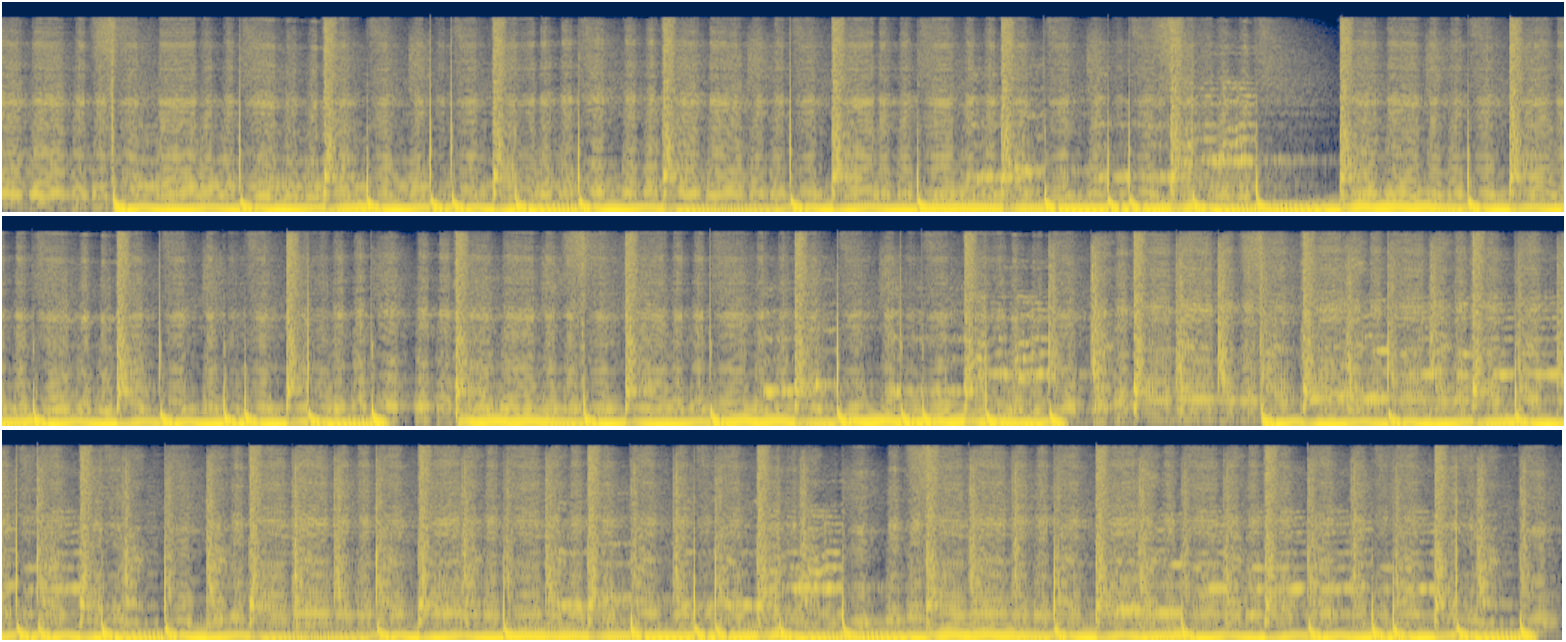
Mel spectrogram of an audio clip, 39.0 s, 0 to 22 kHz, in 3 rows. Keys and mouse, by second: 0.6-2.1 right drag, 6.5-9.7 right drag, 11.7 z, 12.8 z, 16.0 z, 16.3 z, 16.6 Tab, 17.9 Tab, 18.3 Tab, 19.5 ctrl+r, 21.0 Tab, 21.4 Tab, 22.6 Tab, 24.7-27.7 drag, 30.1 KP_5.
